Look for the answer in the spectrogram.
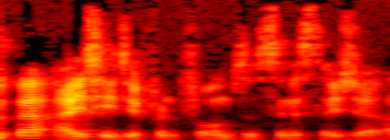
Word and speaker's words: synesthesia: I read on your website you've got a condition called synesthesia.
